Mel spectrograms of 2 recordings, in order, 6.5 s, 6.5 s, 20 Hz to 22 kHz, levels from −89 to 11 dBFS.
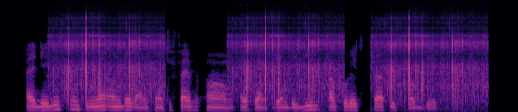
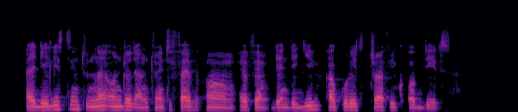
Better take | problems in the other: second | background sound (Fire); 4 dB above the speech

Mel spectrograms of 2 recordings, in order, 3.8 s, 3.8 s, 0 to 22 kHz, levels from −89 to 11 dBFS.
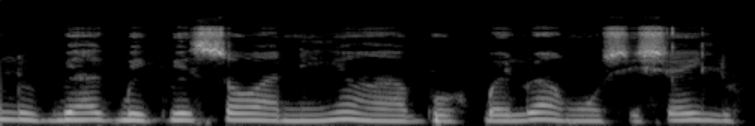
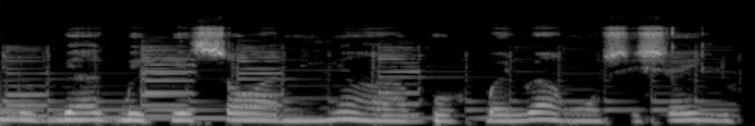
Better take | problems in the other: first | noise reduction (classical method Wiener filter)

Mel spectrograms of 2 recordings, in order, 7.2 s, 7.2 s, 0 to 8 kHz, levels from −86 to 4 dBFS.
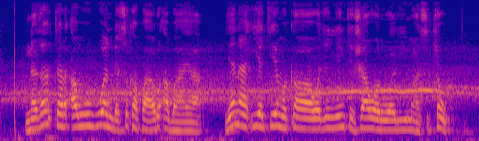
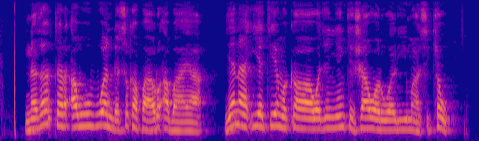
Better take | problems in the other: second | background sound (Wind); 9 dB below the speech

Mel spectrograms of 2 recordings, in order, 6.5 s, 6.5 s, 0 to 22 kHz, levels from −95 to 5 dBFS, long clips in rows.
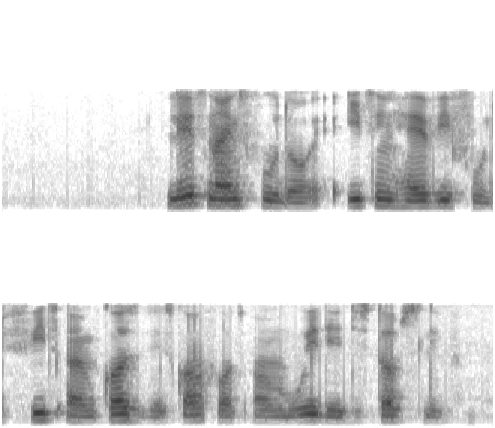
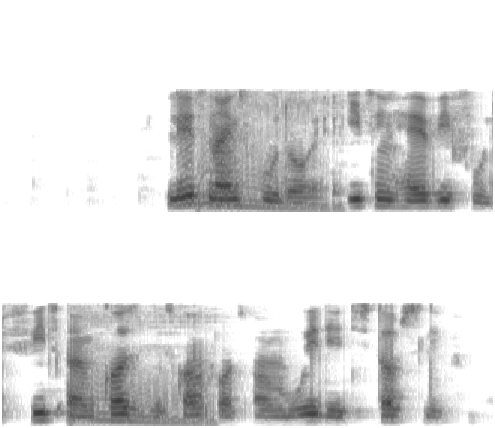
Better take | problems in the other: first | noise reduction (classical method log-MMSE)

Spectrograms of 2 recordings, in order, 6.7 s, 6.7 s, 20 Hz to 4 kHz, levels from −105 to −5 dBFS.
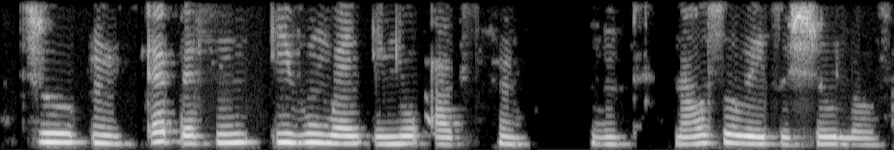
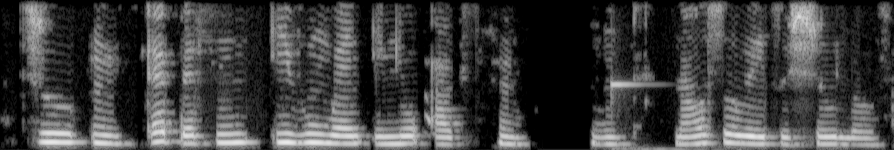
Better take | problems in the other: first | background sound (Marimba, xylophone); 17 dB below the speech

